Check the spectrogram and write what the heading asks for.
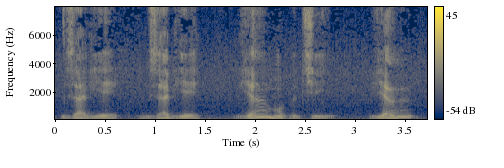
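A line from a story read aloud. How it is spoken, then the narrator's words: Very soft calling voice. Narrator (French): le Belluaire, se surpassant, rappela d'une voix très douce maintenant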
